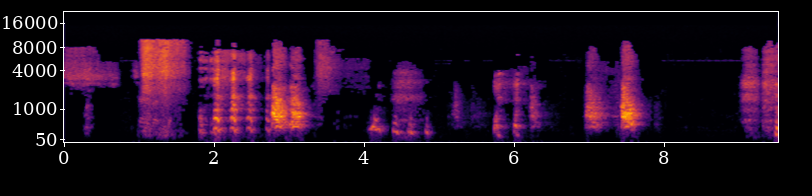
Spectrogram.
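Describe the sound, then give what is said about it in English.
A dog barks repeatedly in irregular, loud bursts, with short gaps between barks and no one talking over it. “That's a beautiful dog, by the way.”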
